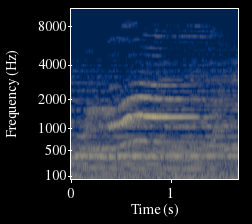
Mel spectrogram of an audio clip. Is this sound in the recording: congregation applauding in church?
no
